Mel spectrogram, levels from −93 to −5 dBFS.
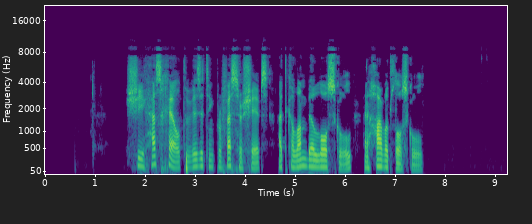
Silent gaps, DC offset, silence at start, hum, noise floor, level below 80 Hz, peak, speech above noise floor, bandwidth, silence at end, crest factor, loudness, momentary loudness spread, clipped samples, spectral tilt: none; under 0.1%; 1.65 s; none; -88 dBFS; -52 dBFS; -2 dBFS; 62 dB; 9.6 kHz; 1.7 s; 26 dB; -24 LUFS; 11 LU; under 0.1%; -3 dB/octave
